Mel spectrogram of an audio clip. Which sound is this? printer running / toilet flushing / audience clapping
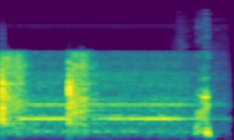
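printer running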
